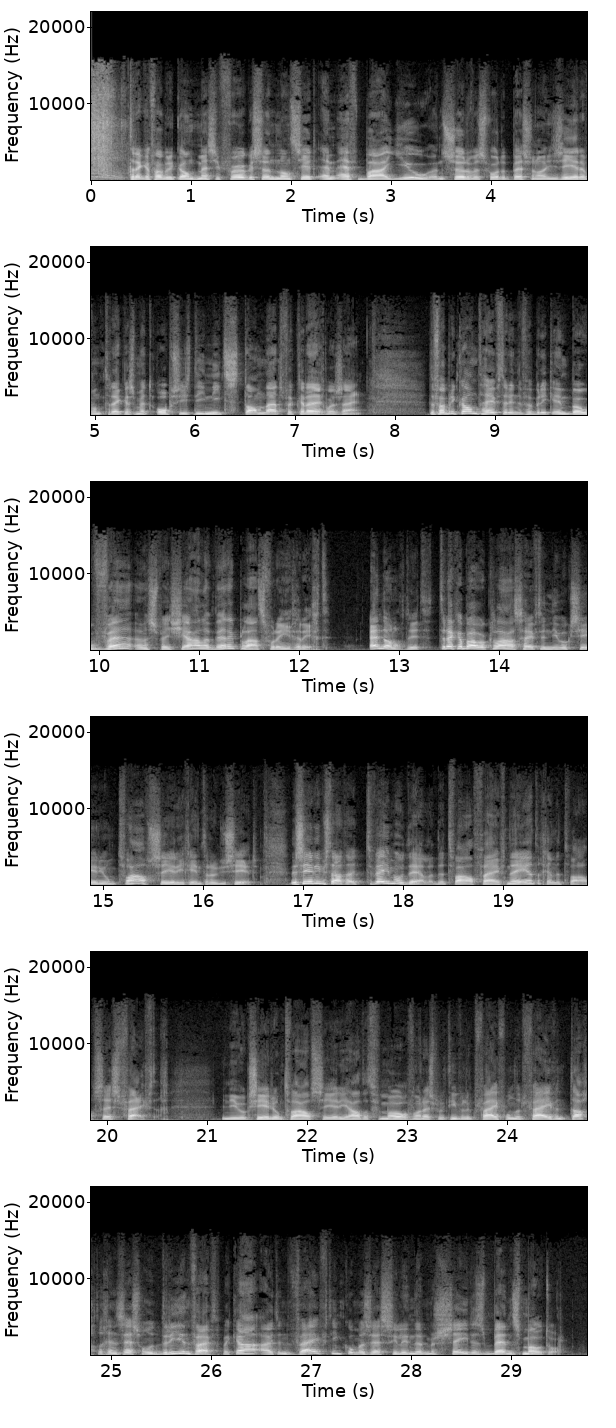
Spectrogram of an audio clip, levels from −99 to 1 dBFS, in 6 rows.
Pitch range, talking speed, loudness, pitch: 125-185 Hz, 160 wpm, -17 LUFS, 150 Hz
